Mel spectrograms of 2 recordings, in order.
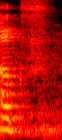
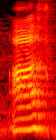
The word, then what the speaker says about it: ask: Reema mocked her एट मर्सिलेसली because she said अक्स. आस्क बोलना था, उसके बदले उसने अक्स बोला.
